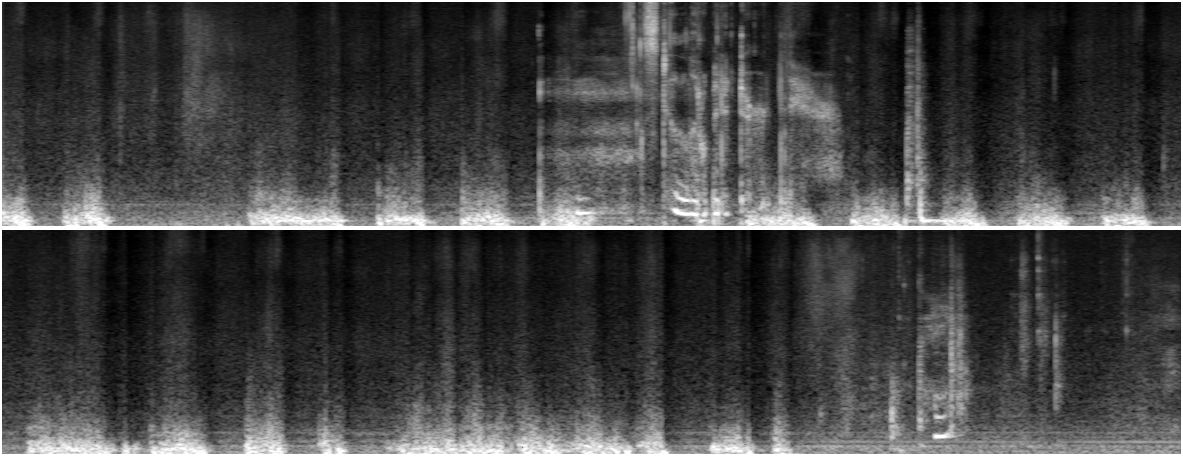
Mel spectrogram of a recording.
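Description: A woman whispers softly close to a microphone.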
